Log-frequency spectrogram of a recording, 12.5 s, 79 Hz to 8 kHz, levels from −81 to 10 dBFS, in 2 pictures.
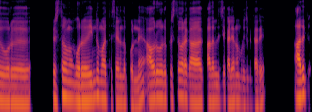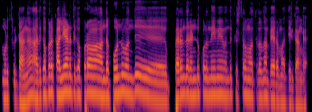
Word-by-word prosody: ஒரு 115 -1 -1 0.8
கிறிஸ்தவம் 135 0 -1
ஒரு 120 0 +3 0.2
இந்து 145 +3 -2
மதத்தை 130 -4 -3
சேர்ந்த 115 -1 -2
பொண்ணு. 110 +2 -4 0.2
அவரு 130 +2 +2
ஒரு 130 - -2
கிறிஸ்தவர 140 +3 -2
கா 120 - +3 0.3
காதலிச்சு 120 +1 -3
கல்யாணம் 120 +1 -2
முடிச்சுக்கிட்டாரு. 105 -2 -7 0.7
அதுக்கு 155 +2 +3
முடிச்சுக்கிட்டாங்க. 130 -3 0
அதுக்கப்புறம், 160 +4 +1
கல்யாணத்துக்கு 170 0 +4
அப்புறம் 170 +3 +3
அந்தப் 150 -2 0
பொண்ணு 170 +3 +3
வந்து 180 +3 +1 0.7
பிறந்த 165 +3 +3
2 155 +1 -2
குழந்தையுயே 160 0 0
வந்து 160 +1 -7
கிறிஸ்துவ 150 +2 -4
மதத்துல 145 -1 -4
தான் 140 -2 -6
பேர 130 -1 +1
மாத்தி 110 -1 -6
இருக்காங்க. 100 -1 -4
140 Hz, 155 wpm, -24 LUFS, 120-160 Hz, 0.8 s, கல்யாணத்துக்கு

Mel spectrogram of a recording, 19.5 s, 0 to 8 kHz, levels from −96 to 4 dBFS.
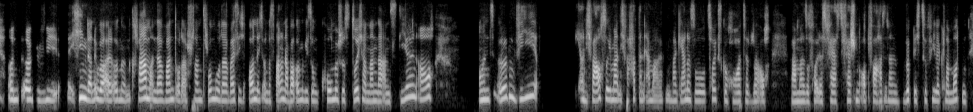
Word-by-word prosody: Und 225 -1 +1
irgendwie, 225 - +2 0.2
äh, - - -6
hing 270 0 +7
dann 215 0 +4
überall 220 -3 +4
irgend 220 +1 -2
'n 205 - -8
Kram 250 +1 +8
an - - -2
der 210 0 +2
Wand 215 +3 +2
oder - - -2
stand 220 -1 -4
rum 230 +2 0
oder 205 -3 0
weiß 210 +2 -1
ich 220 - -7
auch 205 +2 +4
nicht 220 -3 -2
und 195 - -5
das 195 - -9
war - - +4
dann 235 -1 -1
aber 205 0 +2
irgendwie 215 0 -3
so 205 0 -5
'n 190 -1 -12
komisches 225 -1 -1
Durcheinander 200 -4 0
an 185 - -5
Stielen 270 +10 -2
auch, 275 +5 +3 0.9
und 225 +2 0
irgendwie 265 +2 +1 0.8
ja, 230 - -3
und 225 - -1
ich - - +2
war 210 - +8
auch - - +4
so 245 - 0
jemand, 225 -1 0
ich - - -3
hatte 240 0 -4
dann - - -9
immer 105 -1 -6
mal 205 - -8
gerne 205 +3 -3
so 200 -1 -5
Zeugs 235 +2 -5
gehortet 195 -1 -5
oder 195 - -4
auch - - -1 0.4
war 185 -1 0
mal 190 0 -3
so 190 - -5 0.2
das 195 - 0
Fast-Fashion-Opfer, 210 +1 +2
hatte 200 - -5
dann 200 -2 -8
wirklich 210 0 -4
zu 215 - -5
viele 200 0 -6
Klamotten. 200 0 -4
215 Hz, 195 wpm, -22 LUFS, 200-230 Hz, 0.9 s, Kram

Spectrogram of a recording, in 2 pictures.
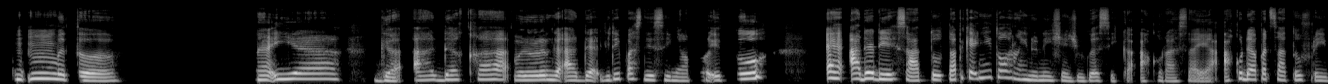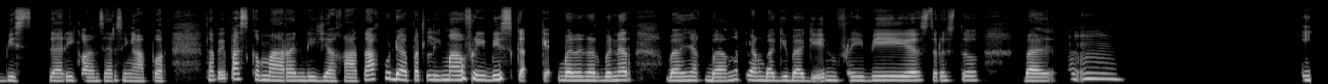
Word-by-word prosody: Mhm, 260 +3 +4
betul. 175 -7 +2 1.4
Nah, 210 -1 +3
iya. 245 +5 +4 0.7
Nggak 170 +1 0
ada, 205 +1 -1
Kak, 225 0 0
bener-bener 200 +1 +3
nggak - - +2
ada, 190 - +2
jadi 195 +7 -2
pas 255 0 -3
di 210 -3 0
Singapura 180 -4 -5
itu 195 +5 -3 0.9
eh, 290 -2 +6
ada 260 +2 +7
deh 235 -1 +5
1, 185 0 +1
tapi 220 +6 0
kayaknya 295 +1 0
itu 320 - -3
orang 295 -6 -3
Indonesia 190 -2 -2
juga 165 +2 -4
sih, 150 -2 -7
Kak, - - -10
aku 160 +4 -7
rasa 155 0 -8
ya, - - -5
aku 185 +8 -2
dapet 235 +1 +1
1 205 -2 -4
freebies 180 -3 -5 0.2
dari 180 0 -2
konser 170 +1 -3
Singapura, 160 -3 -3 0.4
tapi 180 -8 -3
pas 250 0 +3
kemarin 180 -4 +1
di 180 - 0
Jakarta 165 +3 +1
aku 280 - -2
dapet 210 -4 +3
5 210 0 +3
freebies, 215 0 +1
Kak, - - -1
kayak - - -4
benar-benar 185 0 +2 0.4
banyak 180 +1 +1
banget 185 +3 -2
yang 195 -2 +1
bagi-bagiin 180 0 0
freebies, 190 +1 +1
terus 185 +1 -5
tuh 195 +1 -4 0.4
ba 170 -1 +1 0.2
mhm. 255 -1 -3 1.8
Iya 205 - -2
190 Hz, 135 wpm, -22 LUFS, 180-220 Hz, 1.8 s, ada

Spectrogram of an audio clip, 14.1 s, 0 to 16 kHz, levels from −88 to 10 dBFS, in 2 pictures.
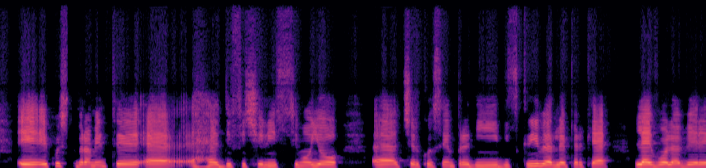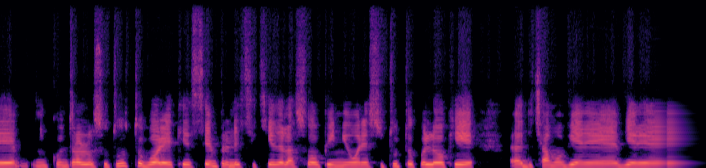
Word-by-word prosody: e 210 +1 +5
questo 245 0 -3
veramente 210 +1 +1
è 190 -2 +3 0.3
è 200 -1 +3
difficilissimo. 205 0 -3
Io, 205 -1 +2 0.3
ehm, 195 -1 +2
cerco 210 +2 -4
sempre 205 +1 -3
di 195 0 -1
di 190 - -4
scriverle, 215 -2 +2
perché 190 -1 0 0.3
lei 200 -1 +8
vuole 195 0 +4
avere 185 +1 +2
il 195 -2 -5
controllo 200 0 0
su 205 +1 -5
tutto, 245 +4 -1
vuole 190 -1 +4
che 195 +1 -3
sempre 215 +3 -2
le 195 -1 0
si 180 - -15
chieda 195 +2 0
la 190 - 0
sua 195 +1 -2
opinione 195 0 -2
su 180 +4 -9
tutto 215 +1 -4
quello 195 -1 +3
che, 190 -1 +2 0.3
uhm, 185 - -2
diciamo 190 +2 -3
viene 185 -1 -1
viene 180 -1 -3
195 Hz, 160 wpm, -23 LUFS, 185-205 Hz, 0.3 s, lei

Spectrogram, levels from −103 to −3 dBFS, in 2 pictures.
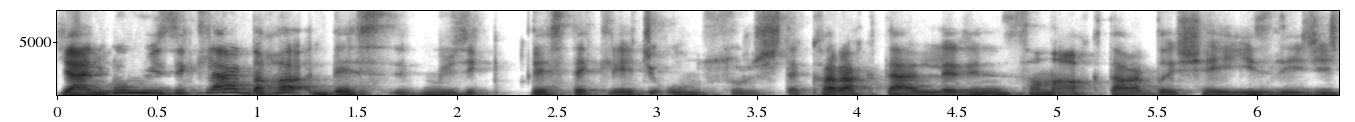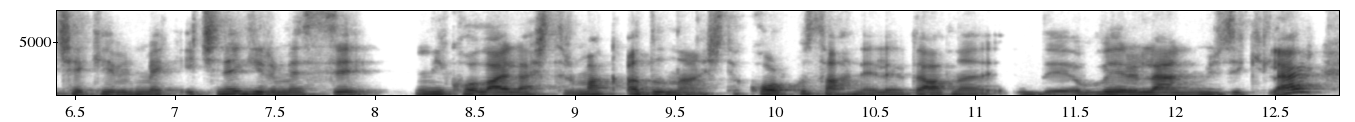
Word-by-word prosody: Yani 205 +1 +8
bu 270 - +6
müzikler 265 +2 +5
daha 235 -5 +4
des 195 0 +1
iii, 180 - -8
müzik 175 +1 -7 0.2
destekleyici 170 -2 -2
unsur. 160 -5 -7
İşte, - - -6
karakterlerin 180 +1 +2
sana 195 -3 -1
aktardığı 180 -1 -2
şeyi 175 -1 -2
izleyiciyi 175 +2 -2
çekebilmek 175 -1 -4
içine 185 +6 -1
girmesini 170 -1 -2
kolaylaştırmak 170 +1 +1
adına, 175 -6 0
işte, - - -11
korku 185 +1 +1
sahneleri 170 -4 -2
altına, 170 +2 0 0.2
ııı, 145 -1 -5
verilen 160 -3 +2
müzikler. 155 - +1
175 Hz, 125 wpm, -24 LUFS, 165-190 Hz, 0.2 s, Yani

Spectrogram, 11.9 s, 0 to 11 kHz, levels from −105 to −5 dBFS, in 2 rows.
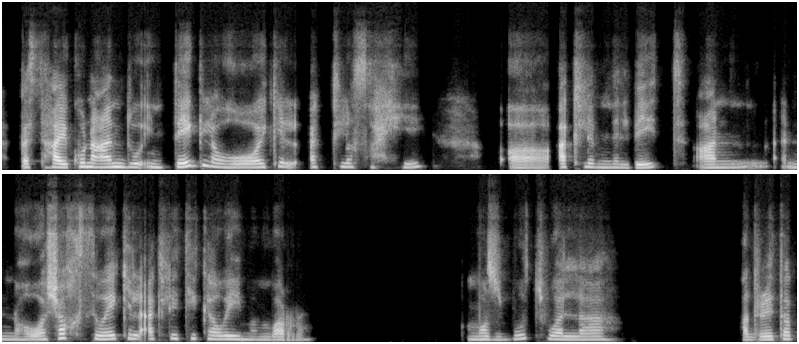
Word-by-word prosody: بس - - +1
هيكون 230 +2 +6
عنده 230 0 +4
إنتاج، 240 +8 +3
لو 250 -7 0
هو 205 0 0
واكل 230 +3 0
أكل 240 +1 -6
صحّي، 230 +2 -5 0.7
آآ، - - +1
أكل 235 -2 +1
من 205 -1 -7
البيت، 195 +3 -2
عن 205 +5 -1 0.2
إنه 200 -1 -8
هو - - 0
شخص 280 0 +3
واكل 235 +2 +1
أكل 255 - -1
takeaway 220 -4 -1
من 190 -1 -9
برَّه. 185 0 -3 1.2
مضبوط 205 +6 -4
والّا؟ 200 -2 -2 0.9
حضرتك 200 +4 -1
220 Hz, 125 wpm, -25 LUFS, 200-240 Hz, 1.2 s, هيكون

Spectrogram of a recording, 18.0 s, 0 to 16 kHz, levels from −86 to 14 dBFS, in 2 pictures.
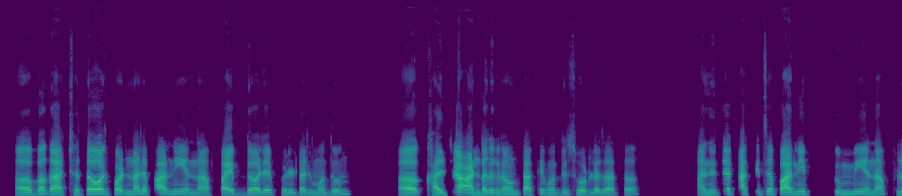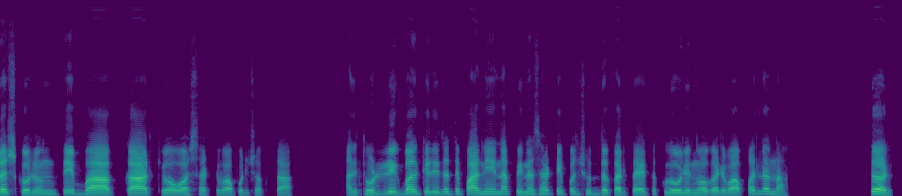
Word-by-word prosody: अ, 175 0 +3
बघा 185 +1 +6
छतावर 195 +3 +4
पडणारे 185 -1 +2
पाणी 185 +1 +1
आहे - - -2
ना, 160 +1 0
पाईपद्वारे 165 0 +2
फिल्टरमधून 165 +1 -6 0.5
अ, 165 0 +5
खालच्या 175 +2 +4
अंडरग्राउंड 175 +1 0
टाकीमध्ये 170 0 -3
सोडलं 160 -1 -3
जातं 155 0 -4 0.6
आणि 165 +2 -3
त्या 205 +4 0
टाकीचं 185 +2 0
पाणी 185 +1 +5 0.3
तुम्ही 185 +2 -4
आहे 190 - -1
ना 175 +2 0
फ्लश 185 0 +2
करून 180 0 -2
ते 180 - +1
बाग, 170 0 +5
कार 165 -1 +7
किंवा 170 -1 -2
वॉशसाठी 165 0 -3
वापरू 165 0 -4
शकता 155 -2 -7 0.6
आणि 155 +1 -6
थोडी 180 +1 -2
देखभाल 190 0 +2
केली, 185 -1 -2
तर 195 - -2
ते - - -2
पाणी 180 0 +4
आहे 195 - -2
ना, 190 +1 -1
पिण्यासाठी 185 -1 -4
पण 195 - -5
शुद्ध 175 -1 -3
करता 165 0 0
येतं. 155 - -3
क्लोरीन 170 0 -1
वगैरे 165 0 -2
वापरलं 180 +5 0
ना 165 -3 -5 0.9
तर. 195 -4 +7
175 Hz, 165 wpm, -25 LUFS, 165-185 Hz, 0.9 s, कार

